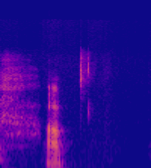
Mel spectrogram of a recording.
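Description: A man's hesitant 'uh' picked up by a video-call microphone, followed about a second in by two faint, short clicks.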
